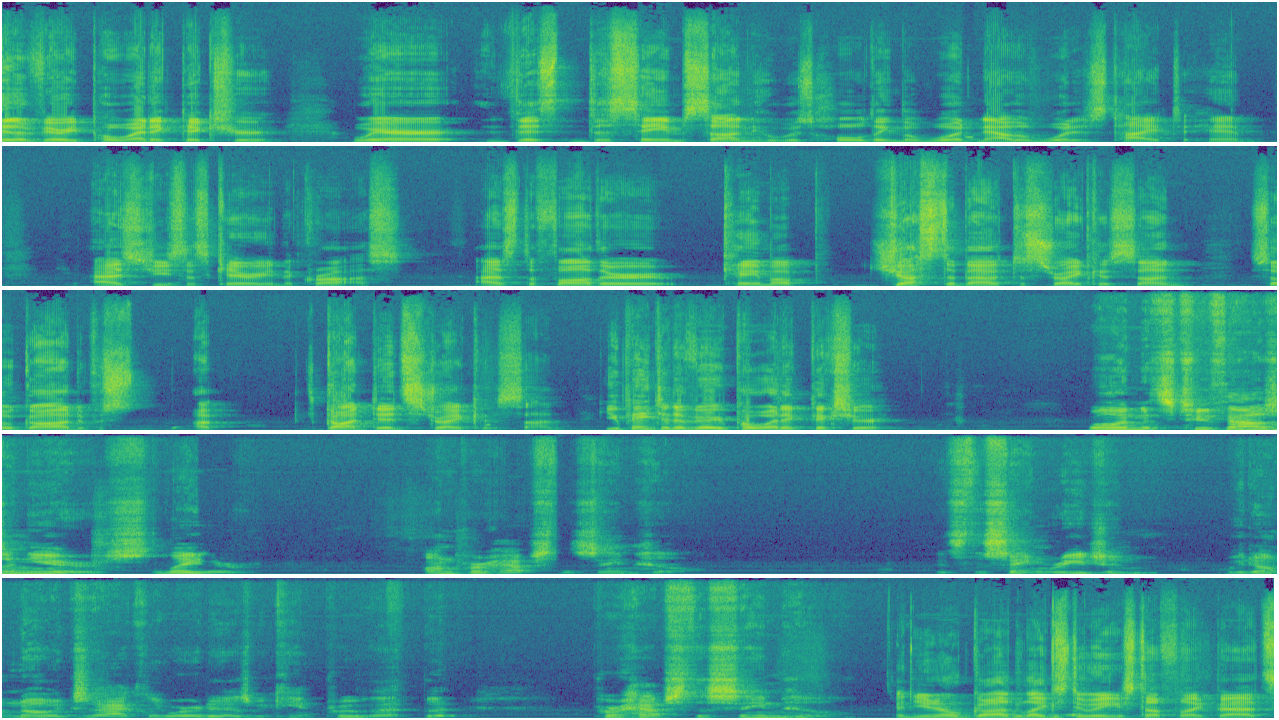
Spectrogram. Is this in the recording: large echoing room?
no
